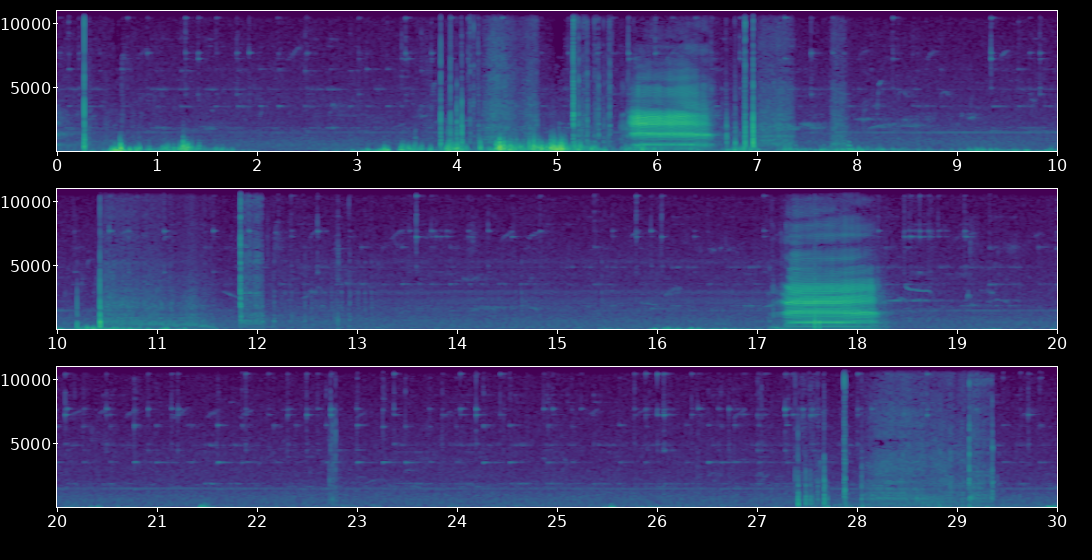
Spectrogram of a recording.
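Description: Sheep tear and munch grass.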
